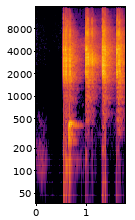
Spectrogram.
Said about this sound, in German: das ist der Korken. Ja, ja, ich warte nur, bis das. Das klingt ja auch schön.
